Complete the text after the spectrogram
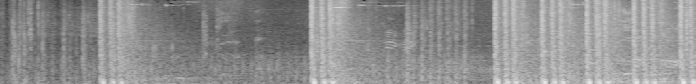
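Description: A video game rifle fires in rapid bursts.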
